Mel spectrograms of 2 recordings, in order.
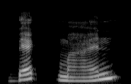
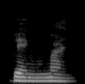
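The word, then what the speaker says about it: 백만: Instead na sasabihin mong beckman sasabihin mo ng bman so Instead na sasabihin mong beckman masasabi mo ng Beng Man so dito rin po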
